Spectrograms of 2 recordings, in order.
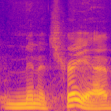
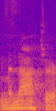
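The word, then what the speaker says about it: Minatrea: God's heart which is by Mildred I actually minute Raya because I've been pronouncing it Menaka for a while so thank you for the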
